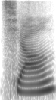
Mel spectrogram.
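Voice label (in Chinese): "墙" Chinese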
